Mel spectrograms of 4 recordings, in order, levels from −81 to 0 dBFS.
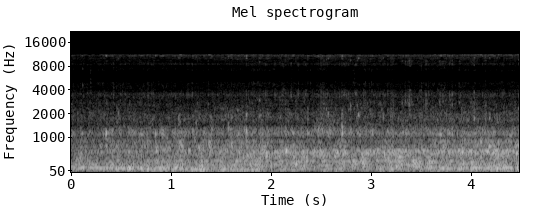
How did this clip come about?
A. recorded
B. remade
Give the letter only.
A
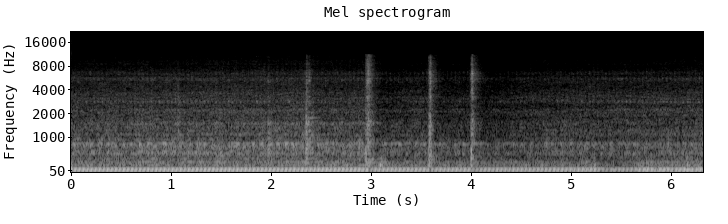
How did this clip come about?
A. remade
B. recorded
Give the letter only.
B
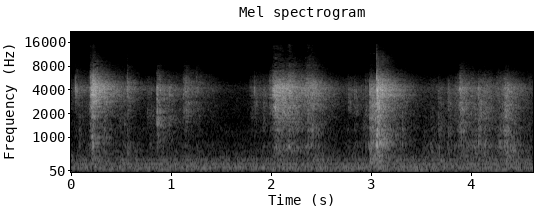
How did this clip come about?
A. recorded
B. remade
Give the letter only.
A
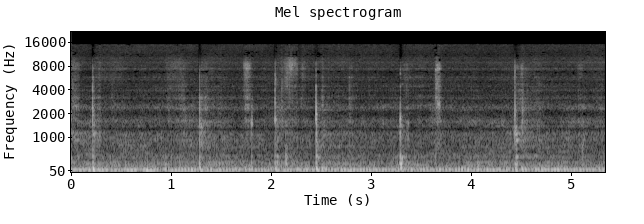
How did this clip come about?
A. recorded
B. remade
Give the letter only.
B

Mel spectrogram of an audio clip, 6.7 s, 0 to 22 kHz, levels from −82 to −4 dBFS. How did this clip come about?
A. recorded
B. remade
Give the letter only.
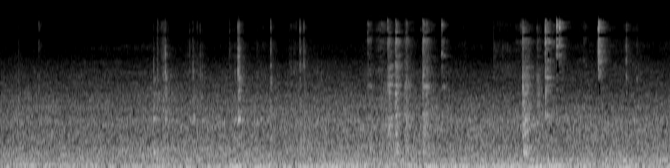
A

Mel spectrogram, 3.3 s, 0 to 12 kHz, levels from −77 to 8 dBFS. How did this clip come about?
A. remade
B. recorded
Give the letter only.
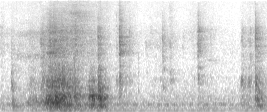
B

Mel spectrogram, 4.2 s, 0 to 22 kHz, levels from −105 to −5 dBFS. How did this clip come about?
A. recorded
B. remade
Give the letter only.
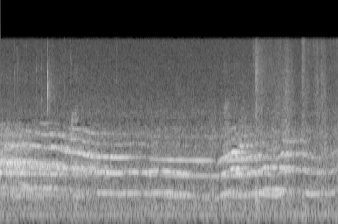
A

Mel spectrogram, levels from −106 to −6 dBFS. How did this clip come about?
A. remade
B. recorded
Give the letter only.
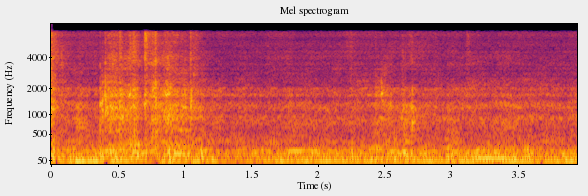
A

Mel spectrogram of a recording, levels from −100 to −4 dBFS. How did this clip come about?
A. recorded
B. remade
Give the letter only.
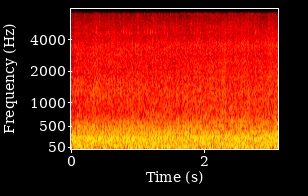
A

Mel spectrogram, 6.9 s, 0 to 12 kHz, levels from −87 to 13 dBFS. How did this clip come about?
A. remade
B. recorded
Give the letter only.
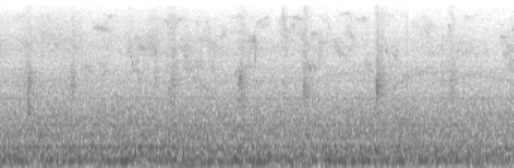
B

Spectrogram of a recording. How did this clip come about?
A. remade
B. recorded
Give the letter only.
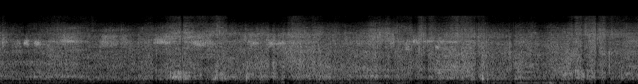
A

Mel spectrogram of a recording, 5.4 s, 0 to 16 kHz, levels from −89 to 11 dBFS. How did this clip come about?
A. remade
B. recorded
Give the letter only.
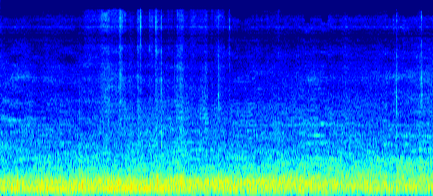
A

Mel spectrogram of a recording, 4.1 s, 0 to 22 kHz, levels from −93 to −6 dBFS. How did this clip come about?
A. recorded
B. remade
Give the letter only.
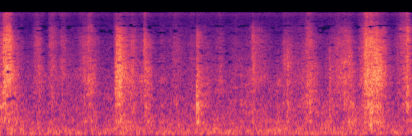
A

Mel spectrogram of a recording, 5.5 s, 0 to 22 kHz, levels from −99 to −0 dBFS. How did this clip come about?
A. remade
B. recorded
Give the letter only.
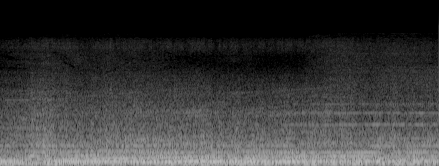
B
